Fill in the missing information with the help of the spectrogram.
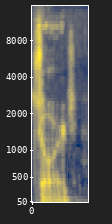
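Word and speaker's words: Georges: There is a S at the end of George, but he's French Canadian. Yes, it's just pronounced George.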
